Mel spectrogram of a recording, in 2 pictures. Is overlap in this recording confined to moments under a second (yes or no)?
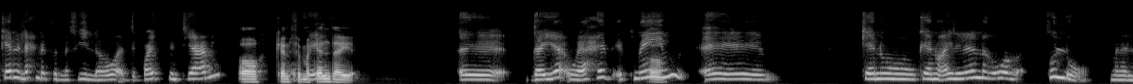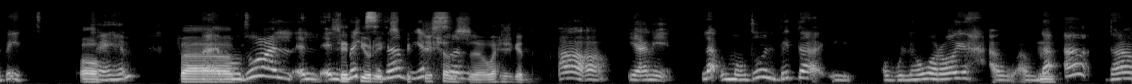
no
